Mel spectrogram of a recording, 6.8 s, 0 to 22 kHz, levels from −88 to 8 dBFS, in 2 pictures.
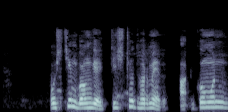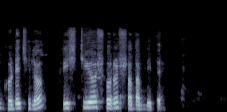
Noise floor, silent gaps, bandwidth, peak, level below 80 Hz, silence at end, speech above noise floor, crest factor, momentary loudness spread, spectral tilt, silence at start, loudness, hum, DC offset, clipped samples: -77 dBFS; none; 8 kHz; -2 dBFS; -60 dBFS; 1 s; 58 dB; 18 dB; 11 LU; -7 dB/octave; 0.75 s; -20 LUFS; none; under 0.1%; under 0.1%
